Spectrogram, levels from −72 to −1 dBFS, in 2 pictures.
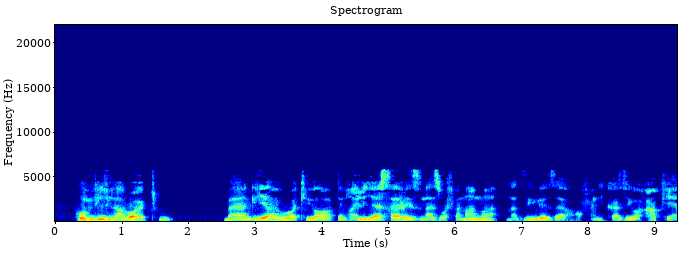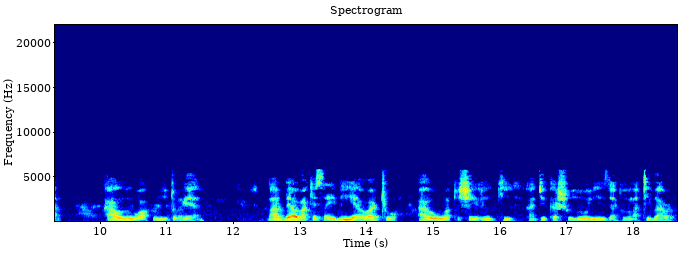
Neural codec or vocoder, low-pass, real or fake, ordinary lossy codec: codec, 16 kHz in and 24 kHz out, 0.8 kbps, FocalCodec, streaming, 65536 codes; 7.2 kHz; fake; MP3, 24 kbps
